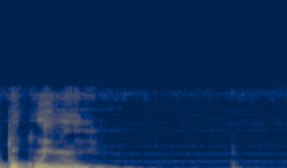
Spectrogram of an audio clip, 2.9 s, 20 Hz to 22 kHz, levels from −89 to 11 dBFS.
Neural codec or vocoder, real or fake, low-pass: codec, 44.1 kHz, 2.6 kbps, SNAC; fake; 10.8 kHz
